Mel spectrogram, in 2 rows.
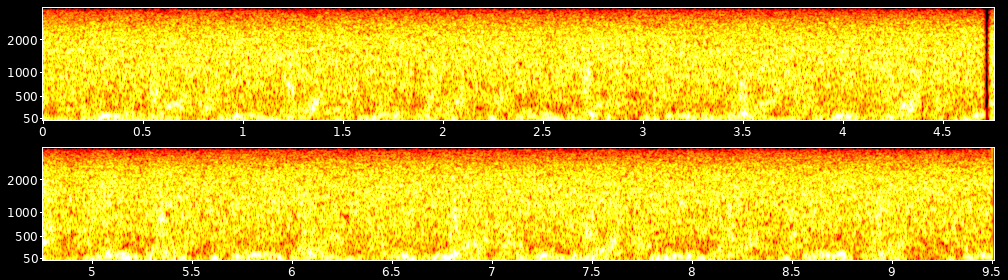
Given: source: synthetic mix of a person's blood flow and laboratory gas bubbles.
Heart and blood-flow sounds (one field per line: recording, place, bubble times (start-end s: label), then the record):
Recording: Doppler ultrasound of blood flow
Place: precordium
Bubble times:
no bubbles
From the record:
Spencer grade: 0 (complete lack of bubble signals)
